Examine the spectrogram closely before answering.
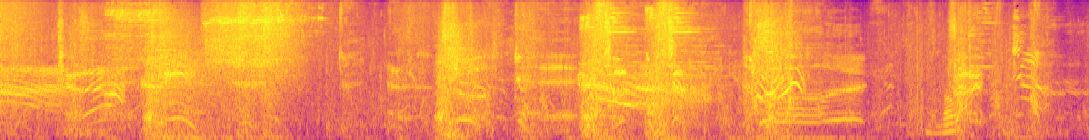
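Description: Swords clash and clang in a fast fight.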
